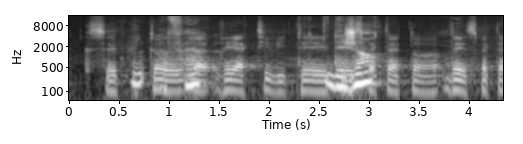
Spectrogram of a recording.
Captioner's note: speaking in French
